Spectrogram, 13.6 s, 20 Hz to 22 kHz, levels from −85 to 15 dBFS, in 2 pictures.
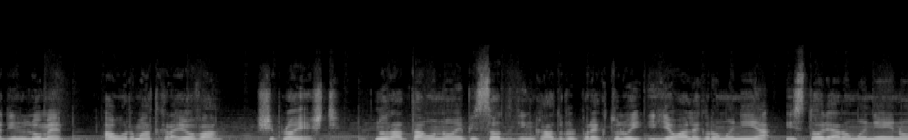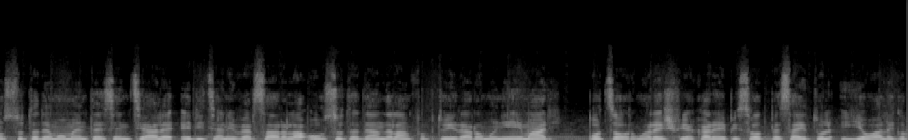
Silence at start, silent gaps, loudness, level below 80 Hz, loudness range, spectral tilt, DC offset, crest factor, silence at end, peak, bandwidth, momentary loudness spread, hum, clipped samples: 0 s; none; -25 LUFS; -50 dBFS; 1 LU; -6.5 dB/octave; under 0.1%; 16 dB; 0 s; -8 dBFS; 12 kHz; 5 LU; none; under 0.1%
